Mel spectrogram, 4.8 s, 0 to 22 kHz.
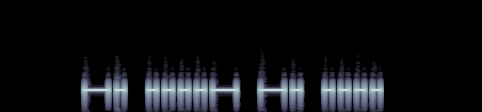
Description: Morse code, heard as a keyed tone, about 15 wpm, 700 Hz. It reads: N4NH
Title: USA Call Signs - 4 Characters - 3x Character Spacing - 15wpm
